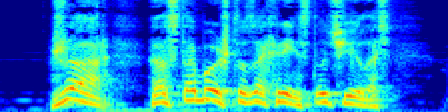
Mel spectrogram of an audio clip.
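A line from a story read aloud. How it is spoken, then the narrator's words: Exclaiming. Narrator (Russian): воскликнул Саша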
